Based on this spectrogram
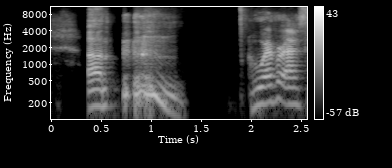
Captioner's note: clears throat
